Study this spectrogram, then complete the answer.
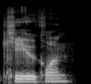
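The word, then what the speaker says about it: Ke Huy Quan: And in the trailer, and I don't want to say his name wrong. – Ki-Hu Kwan? – Yes, thank you.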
